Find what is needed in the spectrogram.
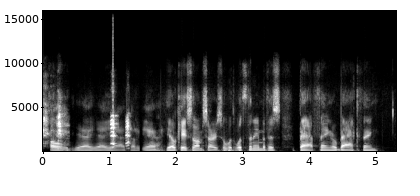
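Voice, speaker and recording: With an American accent, a man talks at a fairly quick pace in an unremarkable speaking voice, fairly high-pitched for a man, with fairly even intonation. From US Midwest. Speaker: podcast co-host. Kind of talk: casual interview banter.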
